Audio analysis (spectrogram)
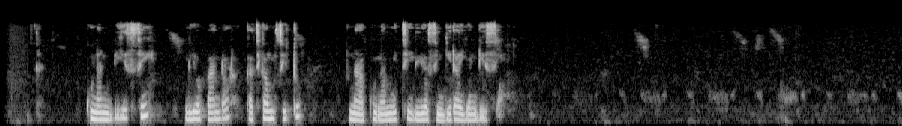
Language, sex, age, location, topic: Swahili, female, 18-24, Nakuru, agriculture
